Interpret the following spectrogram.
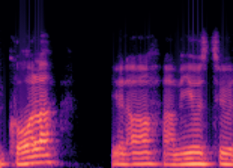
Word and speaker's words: Koola: Kola U uh my patient calls me Kola but it's real pronounced the cola you know I'm used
